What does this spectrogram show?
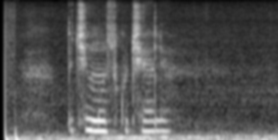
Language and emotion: Russian, neutral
